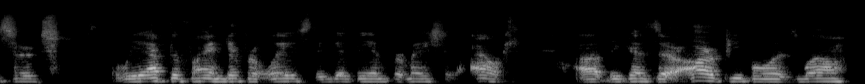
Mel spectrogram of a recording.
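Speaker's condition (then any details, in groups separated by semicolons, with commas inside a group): Cerebral palsy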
